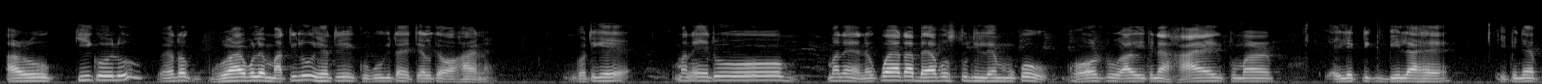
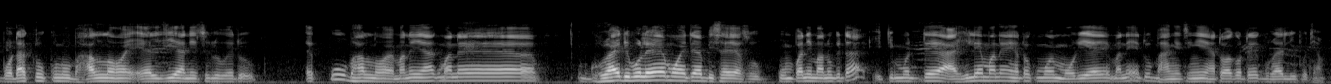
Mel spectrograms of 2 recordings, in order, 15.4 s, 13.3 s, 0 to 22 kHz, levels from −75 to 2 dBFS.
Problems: none marked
